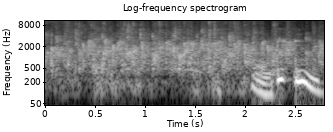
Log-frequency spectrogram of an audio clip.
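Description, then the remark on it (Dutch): An audience at the Plein Publiek program claps steadily in a dense, even wash of applause welcoming essayist Thijs Goldschmidt; near the end a voice starts talking over the clapping. “Een applaus alvast voor Thijs Goldschmidt.”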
